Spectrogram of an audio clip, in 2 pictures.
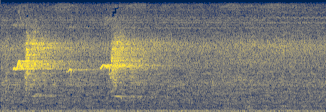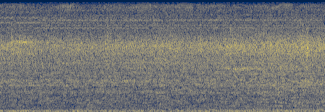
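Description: Steady low background rumble. Two short high bird chirps come about a second apart near the start, each a quick falling note that levels off.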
